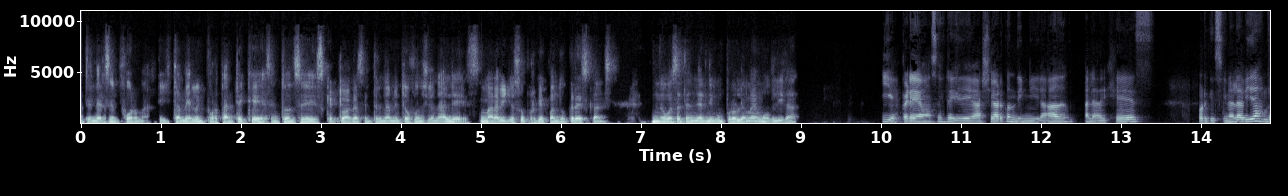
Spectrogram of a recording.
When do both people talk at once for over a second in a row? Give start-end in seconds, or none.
none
